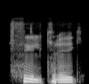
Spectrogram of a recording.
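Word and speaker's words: Füllkrug: Det finns, finns inget annat och Werder Bremen har ju ett potentiellt väldigt stort avbräck i skyttekung Fylkrug. Tyska uttal inte eller min starka sida. Eh, Fylkrug eh, som... – Det var perfekt.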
